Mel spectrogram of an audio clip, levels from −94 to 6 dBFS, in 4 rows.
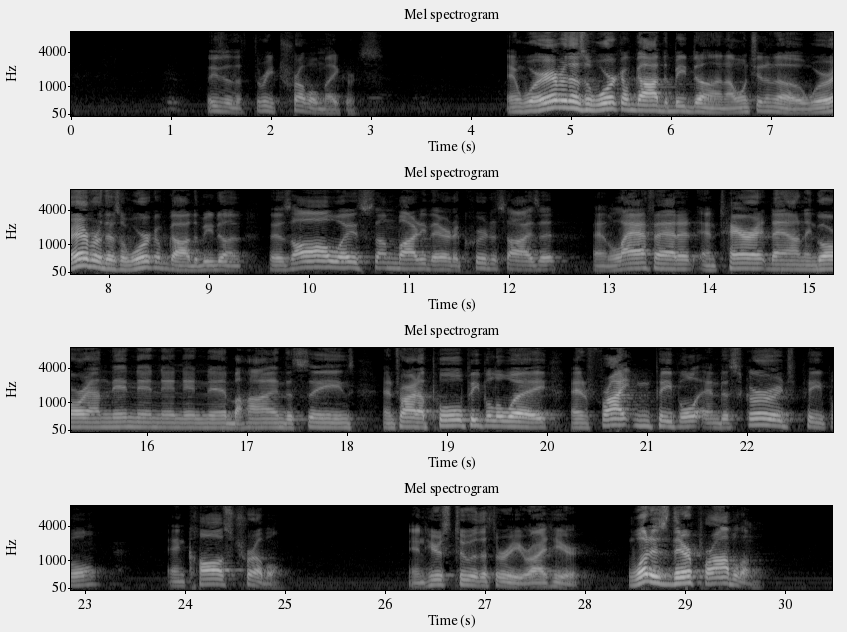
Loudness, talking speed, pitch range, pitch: -34 LUFS, 165 wpm, 105-140 Hz, 120 Hz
